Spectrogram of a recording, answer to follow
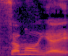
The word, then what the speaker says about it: sommelier: thank you for bringing why did I say it right and what is a sommelier you said it correctly enough correctly a sommelier is a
